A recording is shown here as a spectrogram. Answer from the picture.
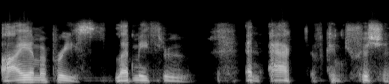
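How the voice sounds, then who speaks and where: In a put-on character voice, a man talks at a fairly slow pace with a very deep, low pitch and ordinary pitch variation over a quiet background. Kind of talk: formal. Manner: calm, ominous, grave.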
